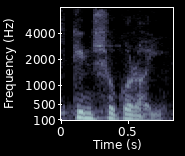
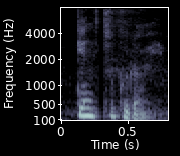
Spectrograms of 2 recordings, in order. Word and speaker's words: kintsukuroi: complicado kor eh Mira el japonés tiene una cosa que se pronuncia Exactamente igual que el español entonces kintsukuroi kintsukuroi las letras el fonema es igual que en español kintsukuroi por un lado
